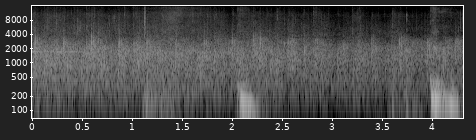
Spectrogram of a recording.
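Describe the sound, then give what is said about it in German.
Sustained applause from an audience for the people of Erlangen, a dense crackle of many hands clapping at steady loudness with a few brief whoops or shouts rising out of it. “Komm, lass uns nochmal den Erlanger einen riesen Applaus geben für das, was sie tun.”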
